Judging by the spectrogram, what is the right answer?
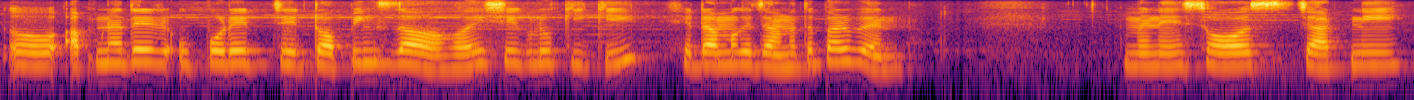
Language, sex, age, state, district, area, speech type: Bengali, female, 18-30, West Bengal, Malda, rural, spontaneous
